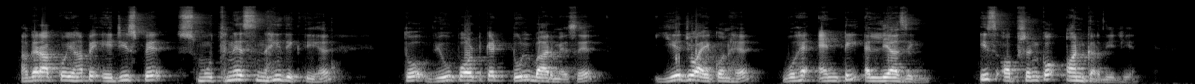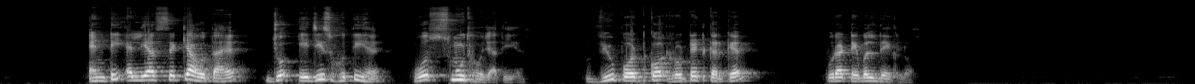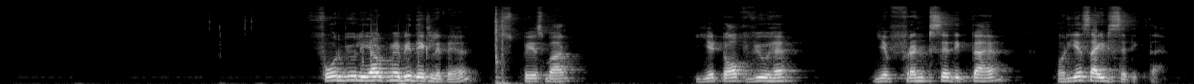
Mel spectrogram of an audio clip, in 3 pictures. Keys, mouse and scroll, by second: 10.8 click, 18.2 alt+Num_Lock, 18.2 click, 18.5-26.2 alt+drag, 28.7 space.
